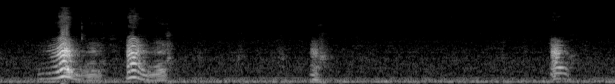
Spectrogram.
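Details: A Siberian husky gives short, wavering yowls that rise and fall, vocally protesting his bedtime in husky 'talk'.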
